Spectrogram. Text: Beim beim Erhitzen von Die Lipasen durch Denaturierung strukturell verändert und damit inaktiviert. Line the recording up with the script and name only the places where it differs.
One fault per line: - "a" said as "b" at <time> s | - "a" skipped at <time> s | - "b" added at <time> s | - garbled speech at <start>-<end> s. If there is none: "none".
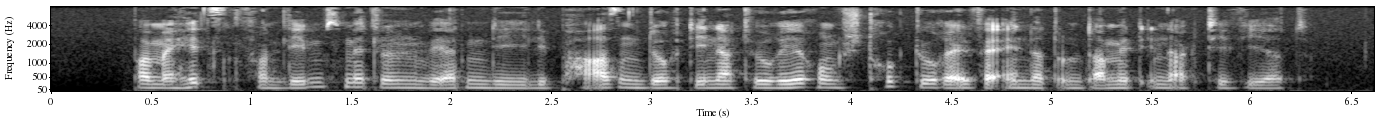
- "beim" skipped at 0.6 s
- "Lebensmitteln werden" added at 1.1 s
